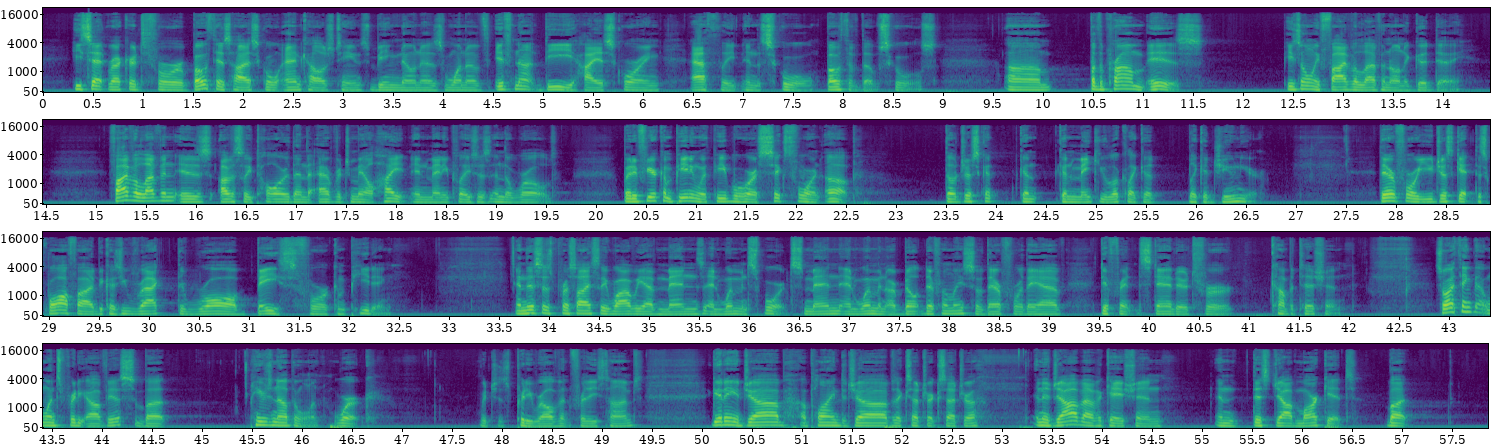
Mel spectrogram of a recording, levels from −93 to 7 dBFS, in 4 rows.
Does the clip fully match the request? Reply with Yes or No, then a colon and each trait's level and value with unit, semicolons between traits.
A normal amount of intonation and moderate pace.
No: wide, 5.9 semitones; average, 160 wpm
